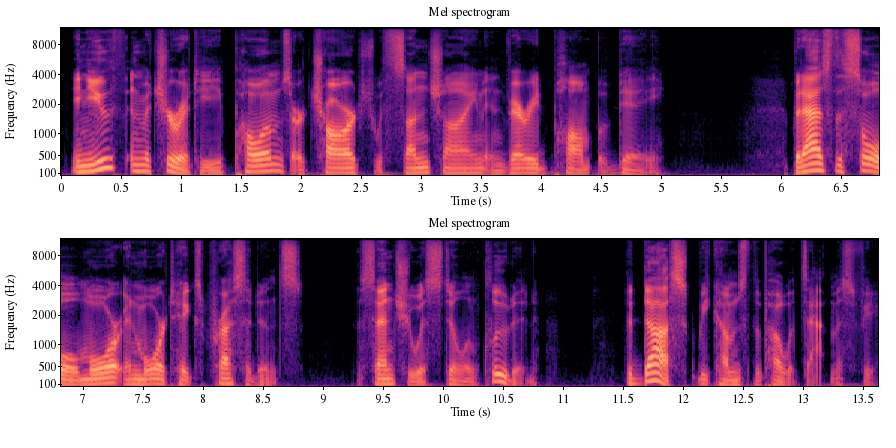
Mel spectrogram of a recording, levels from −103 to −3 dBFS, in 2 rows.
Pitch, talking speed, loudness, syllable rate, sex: 105 Hz, 145 wpm, -23 LUFS, 4.4 syllables/s, male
